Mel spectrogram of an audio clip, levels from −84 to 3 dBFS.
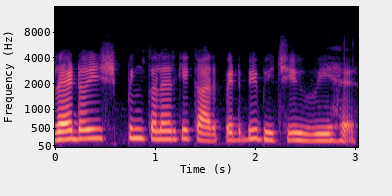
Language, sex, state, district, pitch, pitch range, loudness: Hindi, female, Punjab, Pathankot, 210 Hz, 190-230 Hz, -19 LUFS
